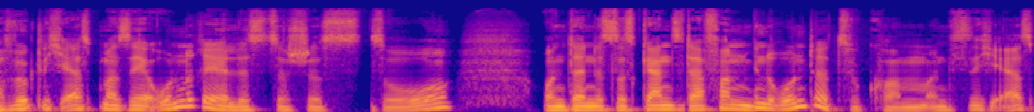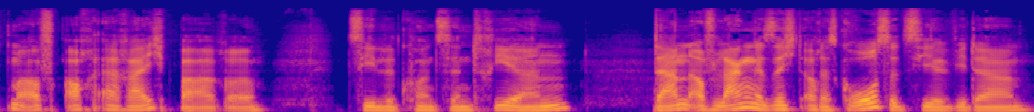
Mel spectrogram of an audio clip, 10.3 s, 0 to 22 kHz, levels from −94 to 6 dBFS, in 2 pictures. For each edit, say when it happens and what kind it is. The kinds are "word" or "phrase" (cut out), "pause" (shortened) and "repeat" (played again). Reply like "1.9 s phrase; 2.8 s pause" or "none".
1.9 s word; 3.4 s word; 3.8 s word; 4.8 s word; 5.5 s word; 7.2 s word; 8.4 s word; 9.3 s word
